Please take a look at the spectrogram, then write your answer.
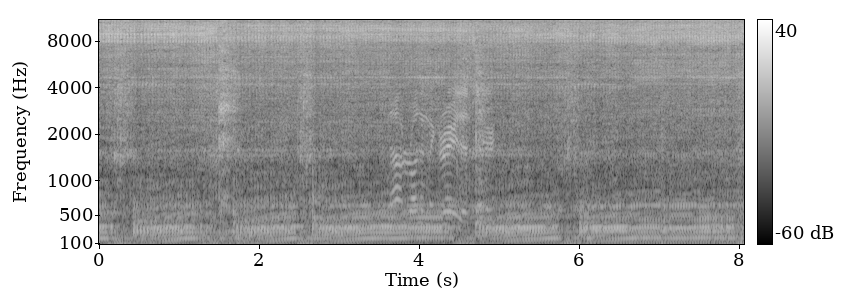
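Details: Yamaha TTR230 single, bought non-running, first start after carburetor float repair and oil fill: sharp irregular pops every second or so over the exhaust note; owner unsure if exhaust leak.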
